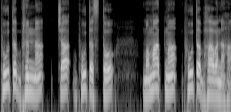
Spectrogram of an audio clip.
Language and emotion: Kannada, neutral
